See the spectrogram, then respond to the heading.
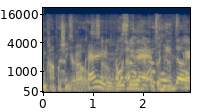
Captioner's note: overlapping chatter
